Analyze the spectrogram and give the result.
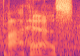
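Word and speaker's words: Pagés: Spelled the same way as Andy Pajes, but he pronounces it Pajes.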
